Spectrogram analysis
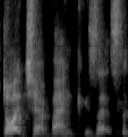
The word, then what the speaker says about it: Deutsche Bank: But obviously I speak German, and it's called Deutsche Bank, because that's the correct pronunciation of that bank.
